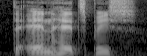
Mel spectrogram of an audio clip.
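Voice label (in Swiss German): "einheispriss", Bas Rhin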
